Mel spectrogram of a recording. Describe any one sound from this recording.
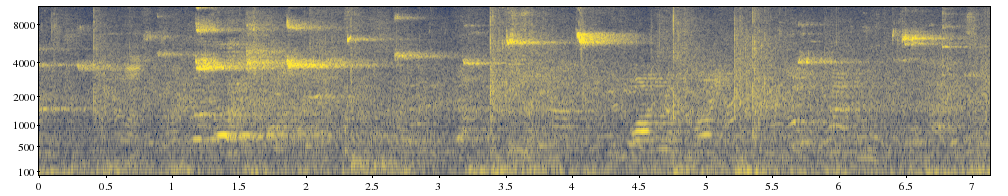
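Sneakers squeak sharply on a hardwood floor in a large echoing gym.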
